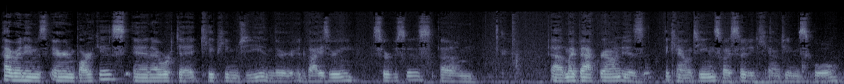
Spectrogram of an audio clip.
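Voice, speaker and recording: A man's voice: medium pitch, normal speed, husky, poor audio. A young man informally describing his career as a podcast guest. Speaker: podcast guest, finance professional. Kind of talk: informal self-introduction.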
